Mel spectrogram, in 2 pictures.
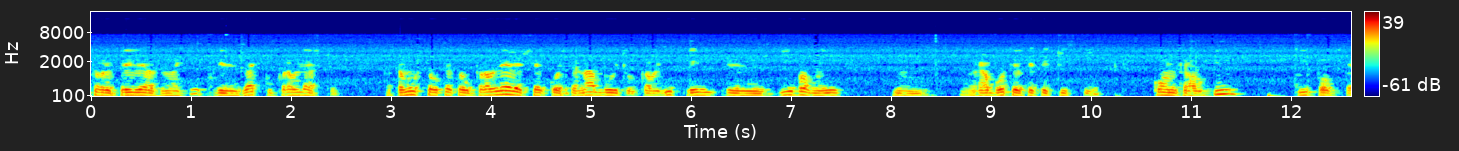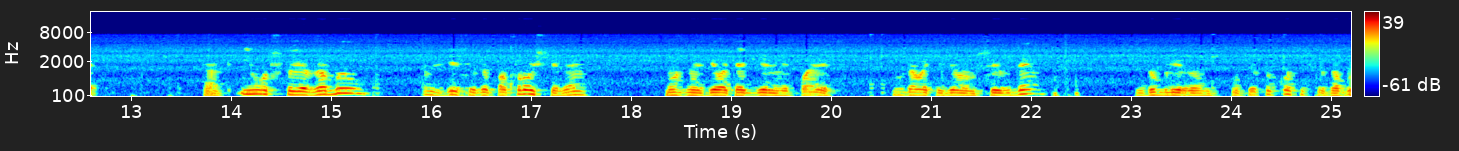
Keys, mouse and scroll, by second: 0.1 middle click, 1.3 shift+click, 10.9 ctrl+p, 13.4 middle click, 15.4 middle click, 16.3 middle click, 22.2 shift+d, 23.7 click, 24.4 click, 24.8 middle click.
